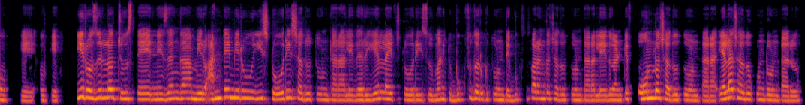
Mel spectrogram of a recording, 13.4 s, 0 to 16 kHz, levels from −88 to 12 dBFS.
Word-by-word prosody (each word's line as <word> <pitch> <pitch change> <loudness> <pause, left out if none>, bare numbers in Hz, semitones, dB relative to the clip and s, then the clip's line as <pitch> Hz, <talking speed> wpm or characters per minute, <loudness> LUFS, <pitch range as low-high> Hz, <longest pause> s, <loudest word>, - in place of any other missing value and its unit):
Okay. 180 -3 -5 0.3
Okay. 170 -1 -7 0.4
ఈ - - +8
రోజుల్లో 265 +2 +5
చూస్తే 225 -2 -1 0.3
నిజంగా 230 +3 0 0.2
మీరు 215 -1 +2
అంటే 250 +4 +5
మీరు 255 -1 +4 0.2
ఈ - - -3
స్టోరీస్ 230 +4 0
చదువుతూ 205 -1 -3
ఉంటారా? 185 -1 -4
లేదా 185 +1 -1
రియల్ 215 +5 -1
లైఫ్ 215 0 -1
స్టోరీస్ 185 -2 -4 0.2
మనకి 200 -1 -2
బుక్స్ 195 +5 -7
దొరుకుతూ 205 -3 -2
ఉంటాయి. 180 -2 -2
బుక్స్ 190 +2 -12
పరంగా 225 -2 0
చదువుతూ 185 -1 -5
ఉంటారా! 180 -1 -3
లేదు 180 +1 -1
అంటే 185 +4 -3
ఫోనులో 245 +3 +7
చదువుతూ 185 -2 -1
ఉంటారా? 170 -1 -3 0.2
ఎలా 270 +5 +4
చదువుకుంటూ 205 -5 -2
ఉంటారు? 165 -1 -3
200 Hz, 150 wpm, -19 LUFS, 185-225 Hz, 0.4 s, ఈ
